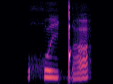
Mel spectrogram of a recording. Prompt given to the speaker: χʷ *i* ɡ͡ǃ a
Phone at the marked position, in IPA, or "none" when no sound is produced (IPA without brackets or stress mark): i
